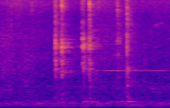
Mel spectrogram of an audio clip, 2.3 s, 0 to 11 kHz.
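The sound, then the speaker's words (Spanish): Several quick, light clicks of typing on a computer keyboard to look up the Premier League table, irregularly spaced in short bursts, over a low steady hum with no one talking. “Estoy tecleando para ver la tabla, pero hoy ganó el City y su juego pendiente, Entonces ya son 10 puntacos.”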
